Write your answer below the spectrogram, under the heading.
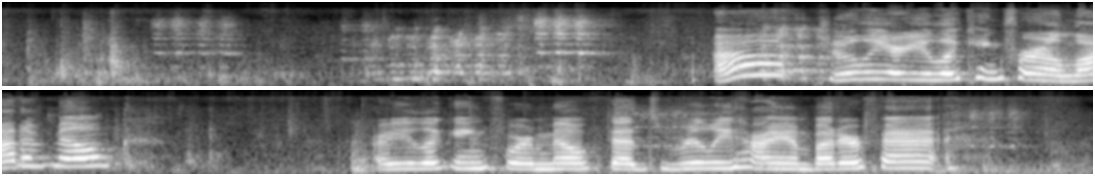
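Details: Two long bouts of loud, vibrating goat bleats at The Willful Goat Farm & Home, each roughly two to three seconds of trembling cries, preceded by softer calls.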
